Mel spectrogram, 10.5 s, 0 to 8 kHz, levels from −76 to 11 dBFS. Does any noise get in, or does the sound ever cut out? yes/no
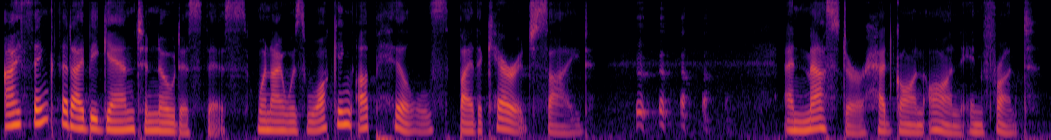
yes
